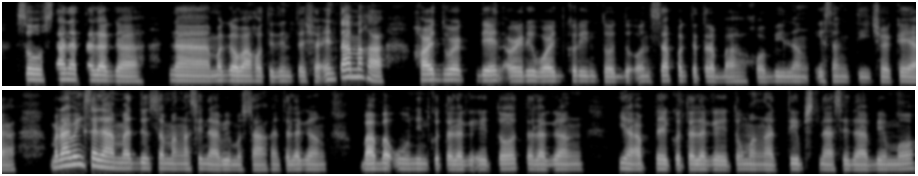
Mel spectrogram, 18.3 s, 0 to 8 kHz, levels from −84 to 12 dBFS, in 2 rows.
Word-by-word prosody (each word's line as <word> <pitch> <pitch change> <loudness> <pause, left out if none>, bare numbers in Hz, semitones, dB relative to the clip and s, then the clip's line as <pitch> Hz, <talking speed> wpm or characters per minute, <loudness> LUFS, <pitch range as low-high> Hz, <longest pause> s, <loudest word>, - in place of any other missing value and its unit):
So, 160 -2 +2
sana 165 +2 +4
talaga 130 -5 +3 0.2
na 135 -2 +3
magawa 135 -1 +4
ko 130 - -1
din 130 0 -7
talaga 130 - -6
siya. - - +1
And 165 0 -1
tama 230 +3 +8
ka, 125 -1 +4 0.3
hardwork 155 -1 +5
din 140 0 +2
or 130 - +2
reward 130 -1 0
ko 135 - -3
rin 130 0 -6
'to 120 -1 -3
doon 120 +1 -7
sa 135 - 0
pagtatrabaho 120 -2 -5
ko 115 - -6
bilang 120 -1 -7
isang 125 -1 -9
teacher. 115 0 -6
Kaya, 115 -3 -1 0.4
maraming 215 +8 +7
salamat 160 -9 +4
do'n 145 0 -5
sa 140 - -2
mga 130 -1 -4
sinabi 125 -2 -3
mo 120 - -7
sa'kin, 120 +1 -5
talagang 125 0 -4 0.3
babaunin 135 0 +1
ko - - -5
talaga 125 -1 -2
ito. 130 +2 -3
Talagang 125 0 -3 0.4
i-aapply 135 -2 -2
ko - - -4
talaga 125 -1 -1
itong 125 +1 -6
mga 120 -2 -4
tips 135 -2 -4
na 120 - -1
sinabi 120 0 -4
mo, 125 +3 -5
130 Hz, 165 wpm, -25 LUFS, 125-140 Hz, 0.4 s, tama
